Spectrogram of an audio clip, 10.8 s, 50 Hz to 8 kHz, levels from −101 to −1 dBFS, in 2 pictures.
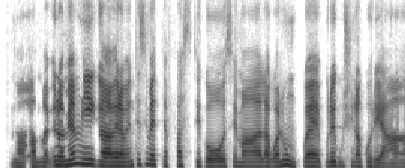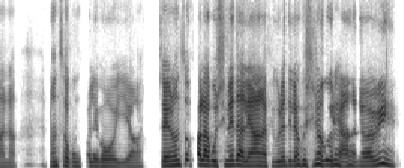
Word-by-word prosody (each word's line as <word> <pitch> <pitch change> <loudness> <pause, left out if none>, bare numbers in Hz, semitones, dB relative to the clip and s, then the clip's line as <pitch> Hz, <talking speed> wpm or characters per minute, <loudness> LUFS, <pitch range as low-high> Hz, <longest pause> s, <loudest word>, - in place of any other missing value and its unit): No 160 -1 -8
vabbè, 170 +2 -6
una 210 -1 +2
mia 235 +4 +3
amica 245 -8 +1
veramente 195 +5 -1
si 255 - -16
mette 230 -3 -4
a 200 - -15
fa' 210 - -6
'ste 195 -1 -14
cose, 175 0 -4
ma 175 0 -4
la 175 0 -2
qualunque, 185 -1 -3
eh, - - -6
pure 195 +2 -4
cucina 185 -1 -9
coreana. 160 -2 -6 0.4
Non 200 +1 -2
so 195 -1 -1
con 180 -1 -6
quale 175 +1 -4
voglia. 165 -1 -4 0.2
Cioè 205 - +3
io 205 - +6
non 220 +2 +3
so 240 0 -4
fa' 245 - +7
la 225 -1 +8
cucina 210 +1 +2
italiana, 200 -4 +6
figurati 195 +3 -1
la 210 +2 +3
cucina 235 +3 +2
coreana, 215 -4 +2
capì, 210 +6 +2
195 Hz, 205 wpm, -21 LUFS, 175-215 Hz, 0.4 s, la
